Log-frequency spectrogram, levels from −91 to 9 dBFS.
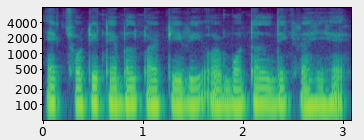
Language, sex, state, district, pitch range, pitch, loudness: Hindi, male, Arunachal Pradesh, Lower Dibang Valley, 100-110 Hz, 105 Hz, -16 LUFS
